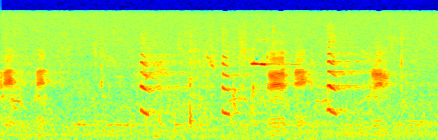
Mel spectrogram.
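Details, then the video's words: Western swamphen (Porphyrio porphyrio) in a wetland in Spain or Portugal, giving nasal, honking calls in short overlapping bursts, some notes bending sharply downward, repeated every second or so over a low background hiss. "TALÈVE Sultane/Porphyrio porphyrio"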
